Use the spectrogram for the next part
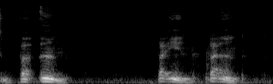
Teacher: you just miss out the t it's just like a soft sort of stress rather than a t sound · it's become very common in america just to miss out the double t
